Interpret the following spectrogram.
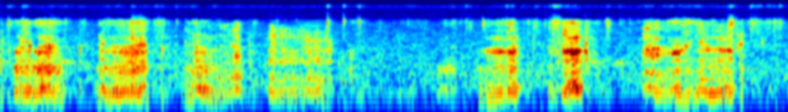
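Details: German Jagdterrier growling steadily: deep, harsh, throaty pulses roughly every second, loud and close, with a brief quieter gap midway before the growling resumes.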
